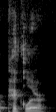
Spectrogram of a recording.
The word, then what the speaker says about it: Piklr: And I'm an ambassador for Pickler. Yep, I've seen that. And spell that for me because it's not spelled.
